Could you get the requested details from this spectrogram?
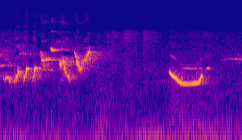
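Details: White-rumped shama singing a many-voiced song: a quick run of varied, chattering whistled notes, a pause, then one clear swooping whistle that dips and rises again, over a faint low hum.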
